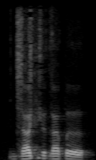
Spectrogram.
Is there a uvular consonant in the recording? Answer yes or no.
no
